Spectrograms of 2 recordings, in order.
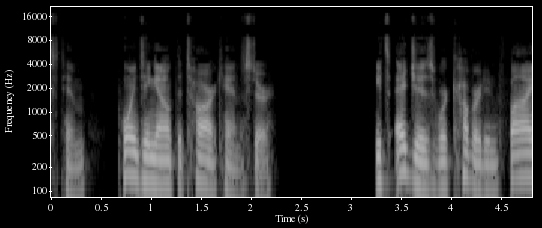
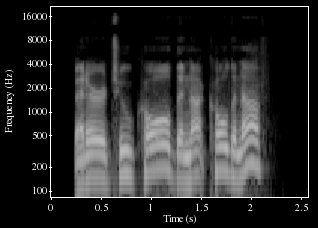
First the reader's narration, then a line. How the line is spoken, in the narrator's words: he said with a humorless chuckle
